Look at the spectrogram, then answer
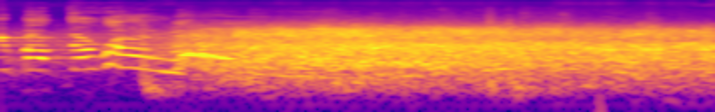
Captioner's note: laughter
